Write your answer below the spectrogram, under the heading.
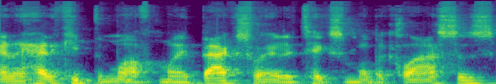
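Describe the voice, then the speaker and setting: Someone with a Boston accent speaks at a very fast pace with ordinary pitch variation. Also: man. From Boston, Massachusetts. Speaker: strength and conditioning coach. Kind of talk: podcast interview. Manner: animated.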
